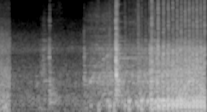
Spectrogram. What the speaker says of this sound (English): Let's see if the water pump starts.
